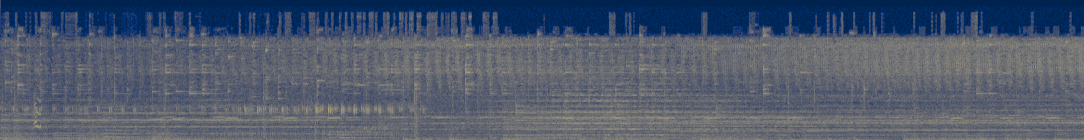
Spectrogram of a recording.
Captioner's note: squawking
